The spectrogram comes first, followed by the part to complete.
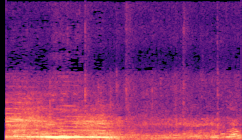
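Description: A cow mooing: one long call, lasting about a second, that fades out before the halfway point.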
